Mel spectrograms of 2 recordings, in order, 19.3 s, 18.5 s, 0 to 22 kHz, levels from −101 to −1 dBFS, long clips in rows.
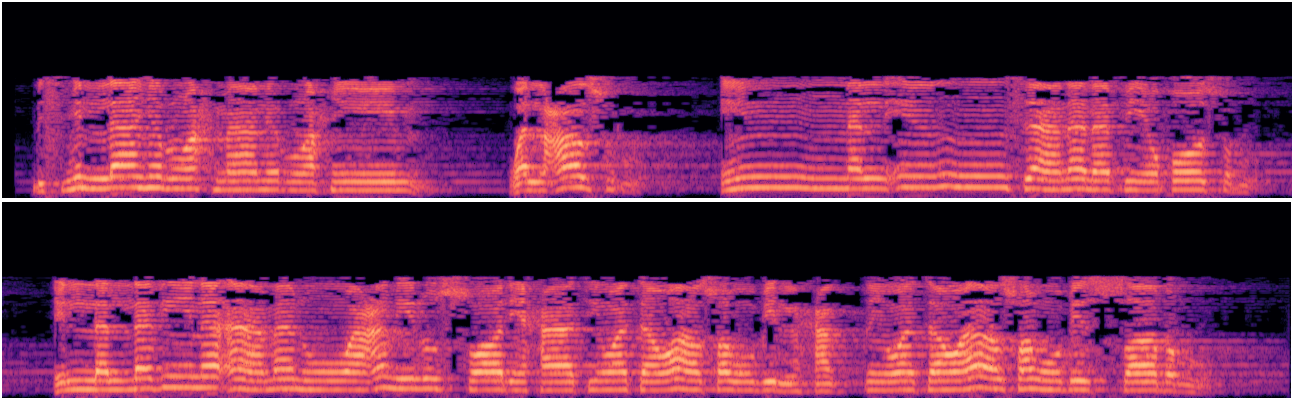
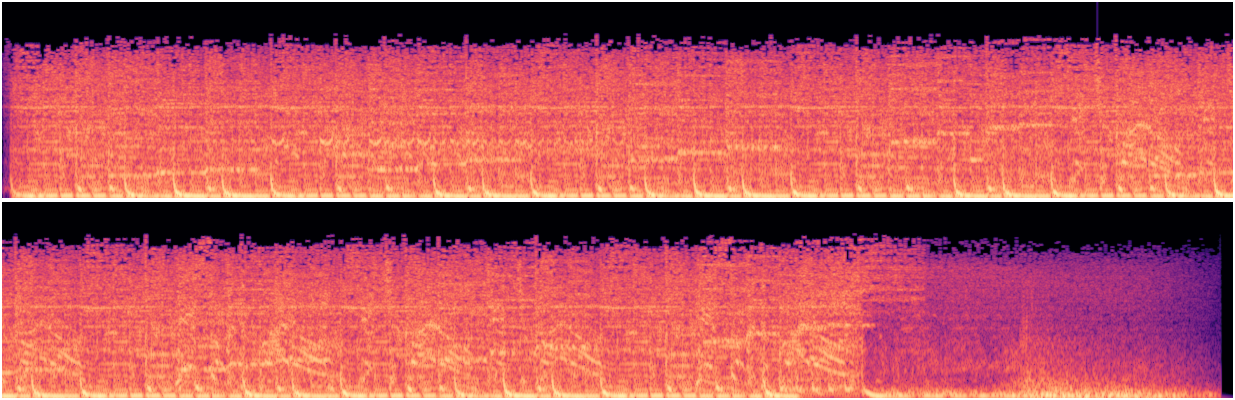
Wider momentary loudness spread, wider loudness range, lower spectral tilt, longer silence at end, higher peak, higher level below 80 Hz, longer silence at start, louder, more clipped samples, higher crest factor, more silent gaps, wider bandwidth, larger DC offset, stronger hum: about the same, 8 LU vs 7 LU; about the same, 4 LU vs 2 LU; first, -10 dB/octave vs -4 dB/octave; first, 0.5 s vs 0.15 s; second, -4 dBFS vs 0 dBFS; second, -62 dBFS vs -12 dBFS; first, 0.25 s vs 0.05 s; second, -20 LUFS vs -10 LUFS; neither; first, 16 dB vs 10 dB; neither; second, 4.8 kHz vs 11 kHz; neither; neither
